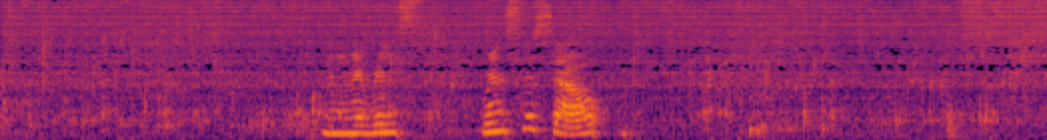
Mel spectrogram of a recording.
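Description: A wet cloth is rubbed and squeezed under running water.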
